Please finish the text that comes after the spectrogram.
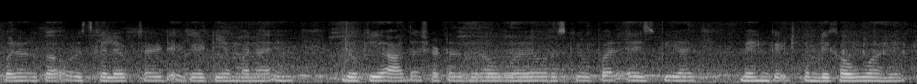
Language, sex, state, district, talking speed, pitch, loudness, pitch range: Hindi, male, Bihar, Bhagalpur, 175 wpm, 175 Hz, -23 LUFS, 165-180 Hz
